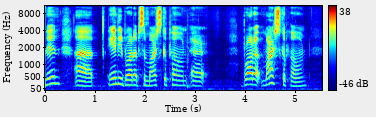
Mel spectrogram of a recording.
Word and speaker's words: mascarpone: And then Andy brought up some mascarpone. Brought up mascarpone. Mascarpone. It said 3 syllables, so.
